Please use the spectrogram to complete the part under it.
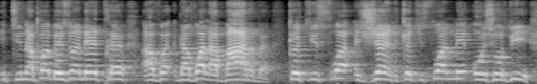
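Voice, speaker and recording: A man preaching a sermon with fervour, often rising to a shout and repeating phrases. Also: high voice. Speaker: pastor.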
